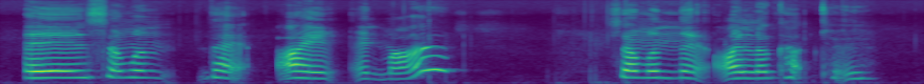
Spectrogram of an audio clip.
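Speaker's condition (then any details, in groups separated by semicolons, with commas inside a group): Cerebral palsy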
